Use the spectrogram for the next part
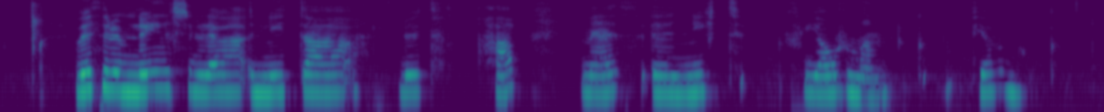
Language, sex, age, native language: Icelandic, female, 12, Icelandic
